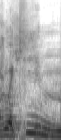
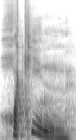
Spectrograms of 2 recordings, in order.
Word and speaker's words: Joaquin: C'était Joachim. oui, Joachim. Joachim. Il faut dire Joaquin. Quoi? Joaquin. Vas-y. Joaquin. C'est pas. Ne Ouais. racle pas la gorge. C'est. Après, c'est le. Joaquin.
